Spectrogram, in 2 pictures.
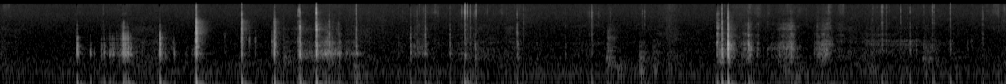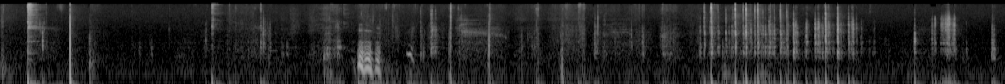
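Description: Scattered clicks, taps and small knocks of metal guitar hardware being handled and fitted on a clear acrylic guitar body, with a short laugh about twenty seconds in and a busier run of clicks near the end.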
